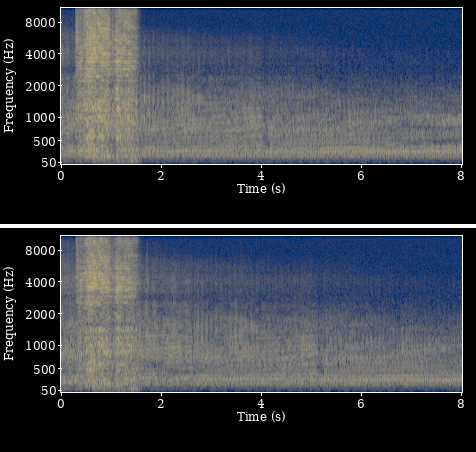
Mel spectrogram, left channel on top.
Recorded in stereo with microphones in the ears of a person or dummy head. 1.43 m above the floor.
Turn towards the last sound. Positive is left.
turn(degrees=55)  # may be behind; listen again after turning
